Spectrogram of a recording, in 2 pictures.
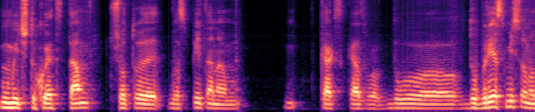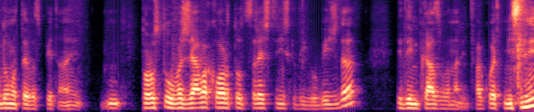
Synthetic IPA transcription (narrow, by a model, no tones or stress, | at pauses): momit͡ʃɛ̥t̪okoɛt̪ʊɛt̪amʃt̪ɔt̪oɛvɐspit̪ənə | kaksɛ̥kazvəd̪ovd̪obɾijəsmisəlˠnɐd̪umət̪əɛvɐspit̪ənəi | pɾɔst̪oːvɐʒavəxɔɾət̪əot̪sɾɛʃt̪əniiskəd̪ɐɡiɡʊviʒd̪ə | id̪ɐimkazvənɐ̰lḭt̪o̥vakoɛt̪omisli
